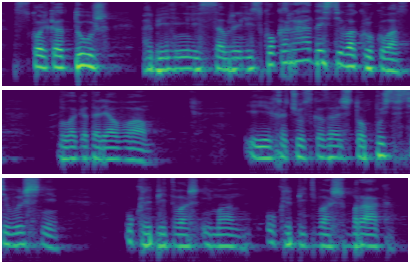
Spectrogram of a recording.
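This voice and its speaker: The voice has a dark, mellow tone, somewhat breathy, with ordinary pitch variation. It moves at a very slow pace with long, frequent pauses. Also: man, medium pitch for a man. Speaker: wedding guest giving a toast. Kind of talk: wedding toast. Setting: wedding hall with guests.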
